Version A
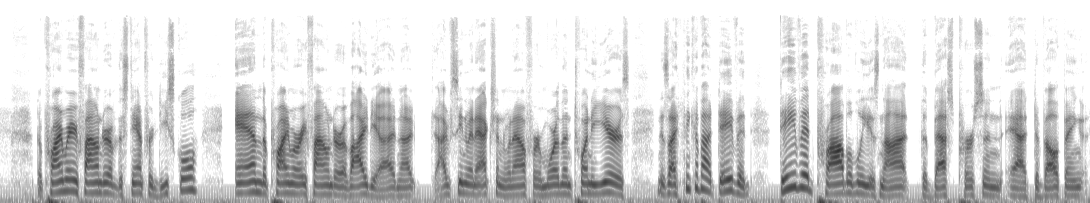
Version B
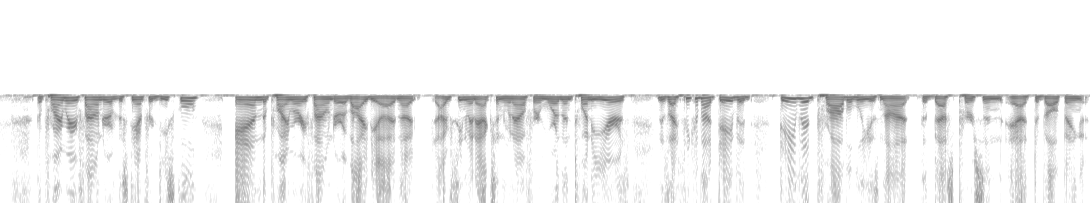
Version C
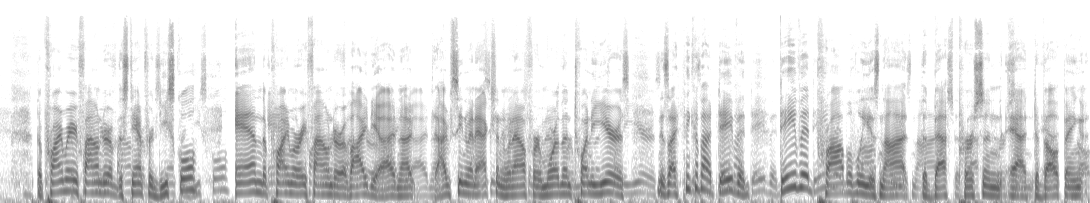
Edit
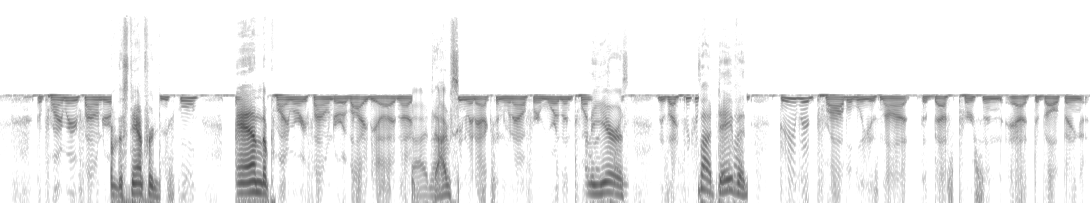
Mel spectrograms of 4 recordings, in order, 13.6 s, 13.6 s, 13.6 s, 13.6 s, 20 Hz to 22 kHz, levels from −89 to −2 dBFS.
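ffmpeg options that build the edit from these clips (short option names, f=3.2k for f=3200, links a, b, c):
-filter_complex "[0:a]asplit=2[a][b];[2:a]asplit=3[c][d][e];[1:a]asplit=6[f][g][h][i][j][k];[f]atrim=end=1.392[l];[a]atrim=start=1.388:end=2.002[m];[g]atrim=start=1.998:end=3.04[n];[b]atrim=start=2.94:end=3.44[o];[h]atrim=start=3.34:end=5.152[p];[c]atrim=start=5.148:end=5.732[q];[i]atrim=start=5.728:end=7.41[r];[d]atrim=start=7.31:end=7.86[s];[j]atrim=start=7.76:end=8.732[t];[e]atrim=start=8.728:end=9.342[u];[k]atrim=start=9.338[v];[l][m]acrossfade=d=0.004:c1=hsin:c2=hsin[w];[w][n]acrossfade=d=0.004:c1=hsin:c2=hsin[x];[x][o]acrossfade=d=0.1:c1=tri:c2=tri[y];[y][p]acrossfade=d=0.1:c1=tri:c2=tri[z];[z][q]acrossfade=d=0.004:c1=hsin:c2=hsin[aa];[aa][r]acrossfade=d=0.004:c1=hsin:c2=hsin[ab];[ab][s]acrossfade=d=0.1:c1=tri:c2=tri[ac];[ac][t]acrossfade=d=0.1:c1=tri:c2=tri[ad];[ad][u]acrossfade=d=0.004:c1=hsin:c2=hsin[ae];[ae][v]acrossfade=d=0.004:c1=hsin:c2=hsin"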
